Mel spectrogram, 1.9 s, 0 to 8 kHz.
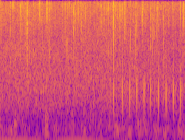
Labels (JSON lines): {"label": "biophony, rattle", "recorder": "SoundTrap 500"}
